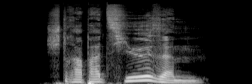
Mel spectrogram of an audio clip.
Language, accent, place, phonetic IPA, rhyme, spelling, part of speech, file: German, Germany, Berlin, [ʃtʁapaˈt͡si̯øːzm̩], -øːzm̩, strapaziösem, adjective, De-strapaziösem.ogg
- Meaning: strong dative masculine/neuter singular of strapaziös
